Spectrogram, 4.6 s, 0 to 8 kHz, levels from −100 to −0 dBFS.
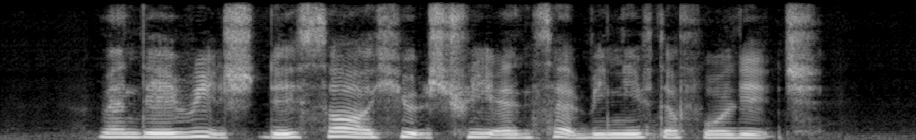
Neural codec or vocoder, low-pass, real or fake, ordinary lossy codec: codec, 16 kHz, 8 kbps, FreqCodec, larger model; none; fake; none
